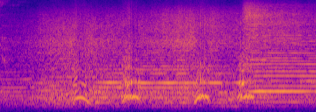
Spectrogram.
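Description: dogs barking

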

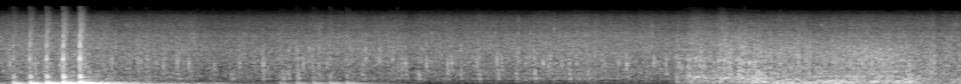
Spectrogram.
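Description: heavy pouring rain

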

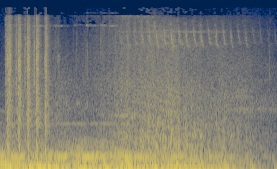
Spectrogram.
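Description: gunfire and explosions

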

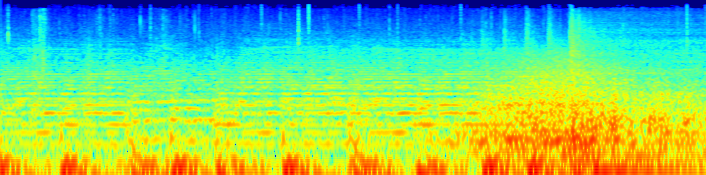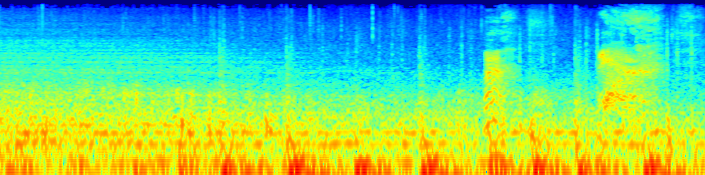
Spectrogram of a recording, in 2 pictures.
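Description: heavy rain with thunder

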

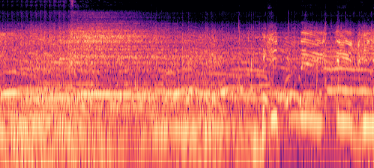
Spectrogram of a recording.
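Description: audience applause and cheering

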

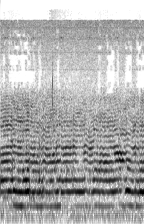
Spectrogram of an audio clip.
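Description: housefly buzzing

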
